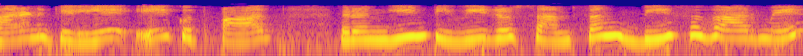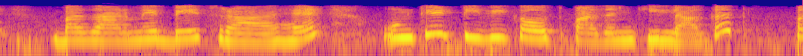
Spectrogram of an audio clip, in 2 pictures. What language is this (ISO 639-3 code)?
hin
